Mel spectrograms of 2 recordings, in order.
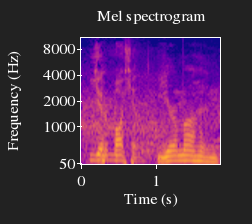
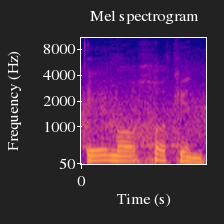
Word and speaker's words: Yermokhin: It says E-R-M-O-K-H-I-N. Yes. Yermokhin. Or maybe I need to pronounce. Oh, it's K in it. Yermokhin. It's like H. Yermokhin. Hin. Yeah. You know, it sounds like German a bit.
